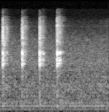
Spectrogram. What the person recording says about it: Sounds like plastic. Yeah, he's definitely plastic.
